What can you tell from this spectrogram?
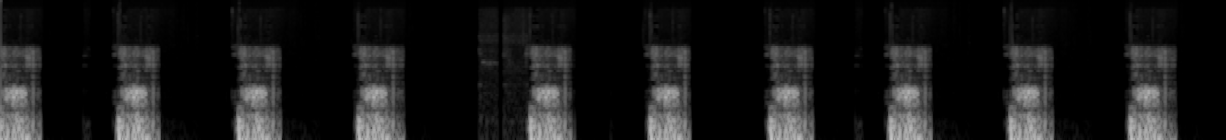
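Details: Heart sound with mitral regurgitation and tricuspid regurgitation murmur.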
